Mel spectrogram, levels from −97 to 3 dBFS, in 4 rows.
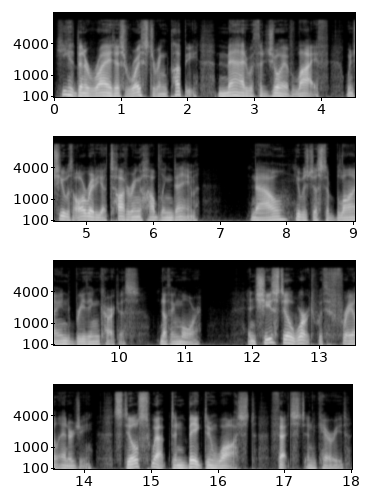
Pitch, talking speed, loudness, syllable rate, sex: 115 Hz, 155 wpm, -21 LUFS, 4.4 syllables/s, male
